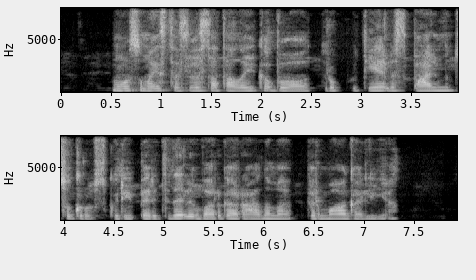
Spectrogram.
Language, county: Lithuanian, Kaunas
